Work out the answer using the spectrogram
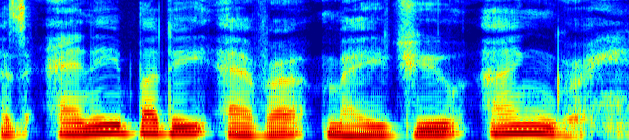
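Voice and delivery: slow, deliberate, drawn-out, measured delivery. Retelling a teacher asking the same question a third time, slowed down. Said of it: "he slows down and he says".

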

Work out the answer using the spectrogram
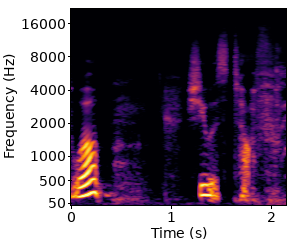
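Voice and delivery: whispered, slow, breathy put-on New Jersey accent. Quoting a friend's reply at lunch, imitating a friend's New Jersey accent. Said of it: "she says it with that New Jersey accent".

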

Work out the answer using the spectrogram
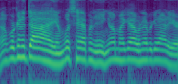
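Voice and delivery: high, frantic, panicked doomsday wailing. Retelling bar workers panicking about a fire: imitating people screaming in panic. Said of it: "they all start screaming and yelling".

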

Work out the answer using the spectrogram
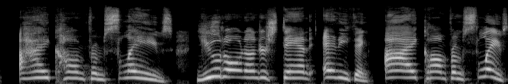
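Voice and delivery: high-pitched yell. Retelling a student yelling at a professor: imitating a student yelling. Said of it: "one of the students was yelling at him".

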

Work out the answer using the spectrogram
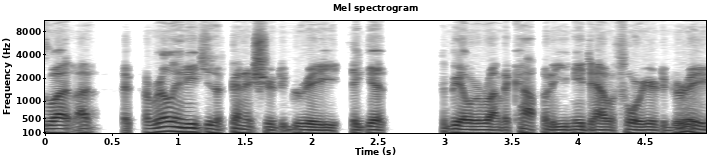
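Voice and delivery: ordinary delivery

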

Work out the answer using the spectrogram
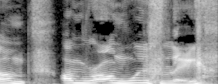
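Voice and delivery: put-on boy talking with full mouth. Retelling Ron answering Hermione while eating chocolate: imitating Ron with mouth full. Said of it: "chokes through a mouthful of chocolate".

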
